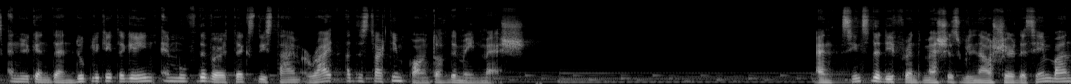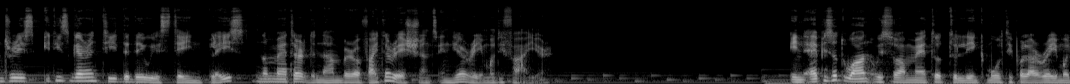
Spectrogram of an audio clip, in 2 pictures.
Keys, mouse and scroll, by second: 0.6 g, 2.8-3.9 shift+middle drag, 3.9 shift+d, 7.5 Tab, 8.1-8.6 shift+middle drag, 8.6 click, 10.1 click, 11.1 click, 13.7 click, 14.9 click, 16.9-18.1 drag, 20.0 right click, 20.7 click.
